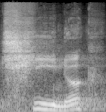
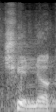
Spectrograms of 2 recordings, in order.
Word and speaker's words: Chinook: And I wasn't saying Chinook. Good God, it's Chinuk. I'm fairly sure it's Chinuk.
